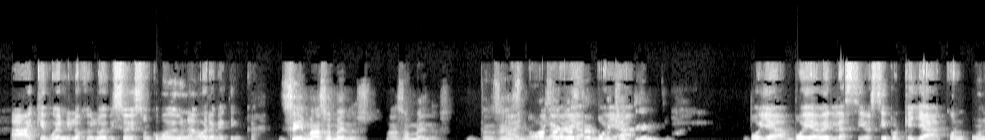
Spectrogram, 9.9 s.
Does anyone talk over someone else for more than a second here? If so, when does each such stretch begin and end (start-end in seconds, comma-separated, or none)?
5.0-6.4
